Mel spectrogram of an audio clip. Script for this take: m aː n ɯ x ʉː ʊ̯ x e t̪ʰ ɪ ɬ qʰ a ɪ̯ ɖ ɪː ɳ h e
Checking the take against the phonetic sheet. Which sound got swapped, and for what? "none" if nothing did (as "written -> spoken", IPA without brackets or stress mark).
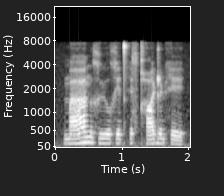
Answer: none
